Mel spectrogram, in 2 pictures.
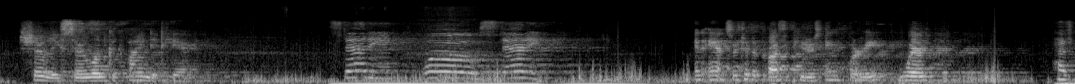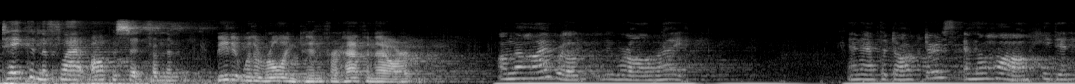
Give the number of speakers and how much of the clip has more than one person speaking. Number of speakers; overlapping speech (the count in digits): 5, no overlap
